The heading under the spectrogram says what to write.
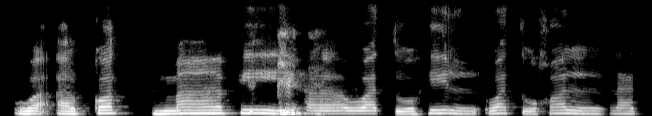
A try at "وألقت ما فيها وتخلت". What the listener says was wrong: Lamnya biarkan dia tersebut dulu, jangan cepat-cepat ke huruf qaf.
